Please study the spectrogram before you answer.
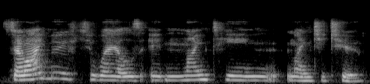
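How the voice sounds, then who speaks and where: A woman in her fifties from Barbados, a social work manager answering interview questions in a thoughtful, measured way with frequent restarts. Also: mid-range voice, low-quality recording.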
